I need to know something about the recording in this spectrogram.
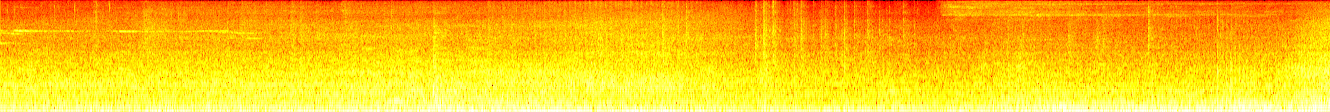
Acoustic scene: street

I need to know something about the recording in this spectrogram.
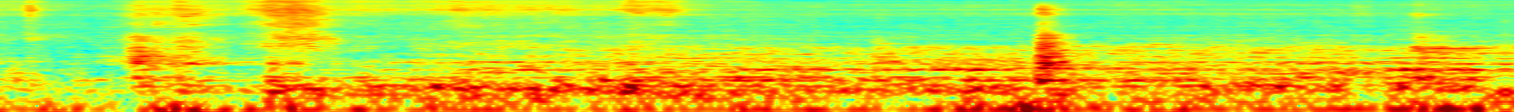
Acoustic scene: elevator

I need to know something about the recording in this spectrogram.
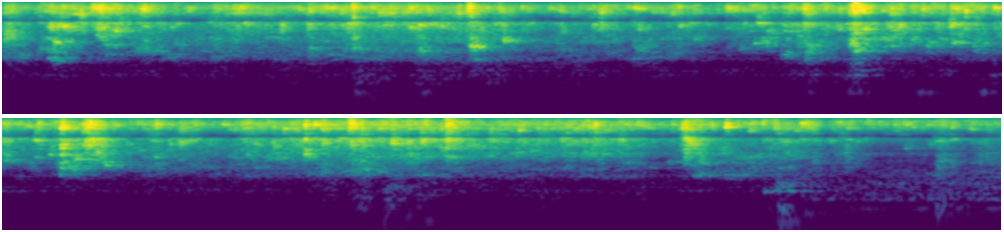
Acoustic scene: restroom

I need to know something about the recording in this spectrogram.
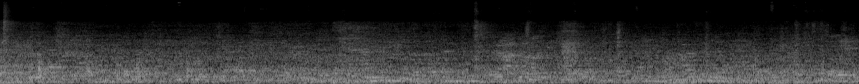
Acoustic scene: crowded indoor space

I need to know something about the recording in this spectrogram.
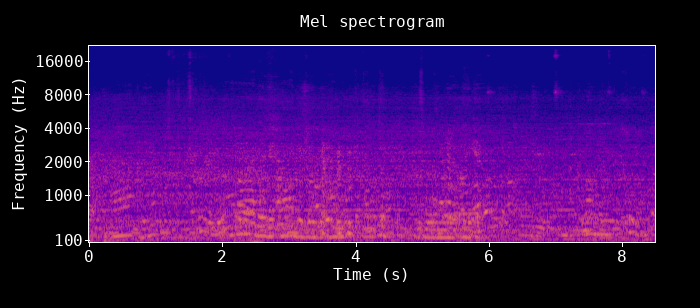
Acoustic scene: subway train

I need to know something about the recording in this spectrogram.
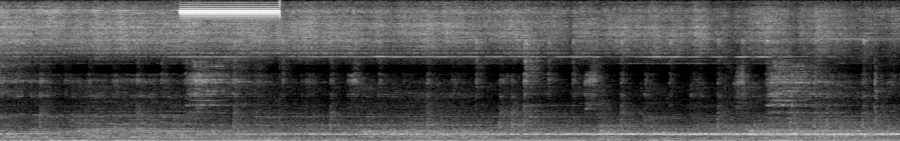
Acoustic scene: subway station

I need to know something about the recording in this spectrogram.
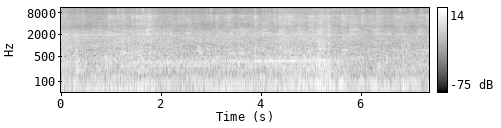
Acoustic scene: bus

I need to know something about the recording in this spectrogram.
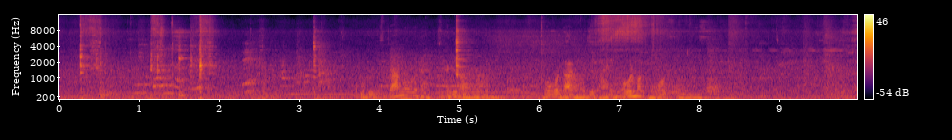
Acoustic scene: restaurant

